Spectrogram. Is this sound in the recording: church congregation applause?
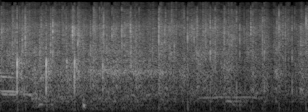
yes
